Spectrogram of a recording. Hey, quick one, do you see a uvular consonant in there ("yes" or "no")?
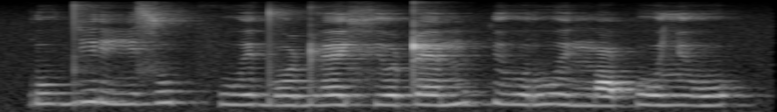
no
